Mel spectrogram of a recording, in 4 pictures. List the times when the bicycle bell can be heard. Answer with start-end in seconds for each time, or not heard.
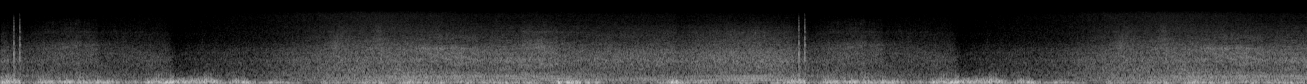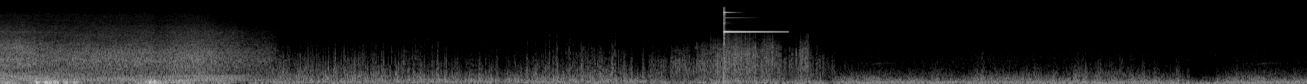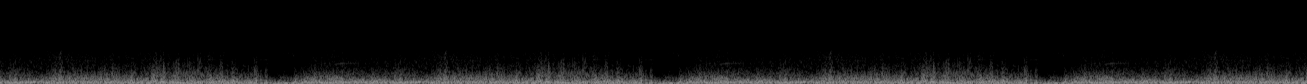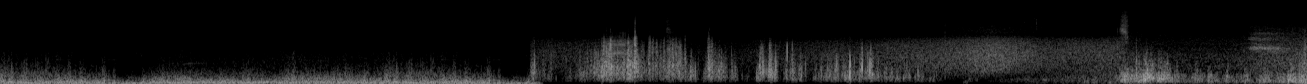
20.3-20.9.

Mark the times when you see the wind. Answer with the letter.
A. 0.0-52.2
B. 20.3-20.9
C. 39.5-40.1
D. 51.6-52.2
A.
